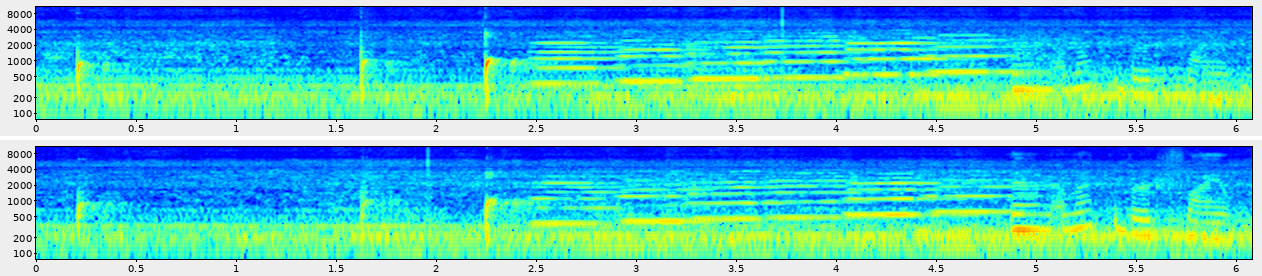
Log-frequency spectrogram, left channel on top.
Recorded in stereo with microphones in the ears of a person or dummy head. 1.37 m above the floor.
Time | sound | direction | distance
0.2 | a pop | 30° left (ahead or behind) | 0.8 m
2.4 | a flute | 60° left (ahead or behind) | 4.5 m
4.9 | a woman speaking | 65° right (ahead or behind) | 0.6 m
